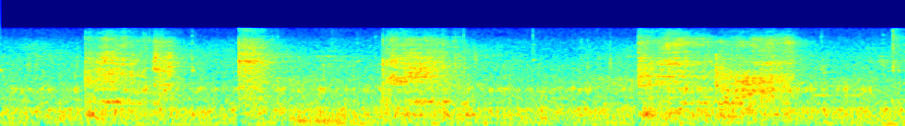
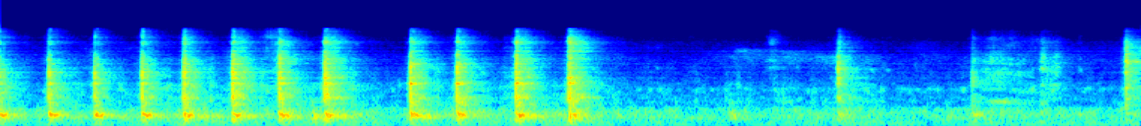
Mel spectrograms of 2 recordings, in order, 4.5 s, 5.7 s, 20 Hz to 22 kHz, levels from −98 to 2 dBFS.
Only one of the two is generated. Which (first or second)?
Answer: second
